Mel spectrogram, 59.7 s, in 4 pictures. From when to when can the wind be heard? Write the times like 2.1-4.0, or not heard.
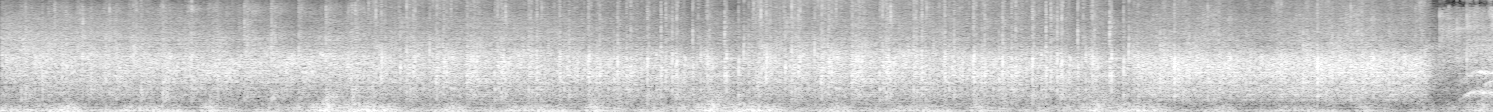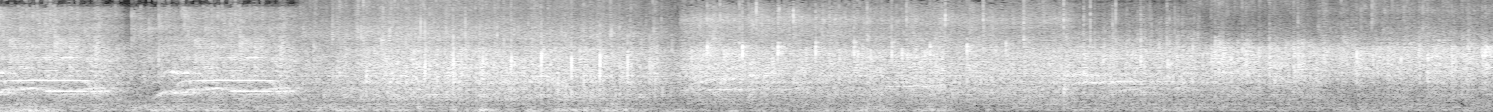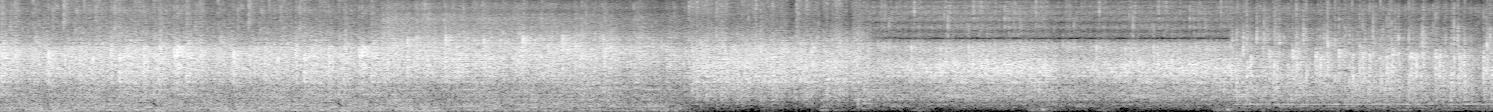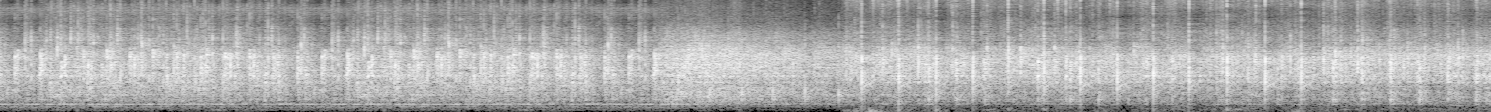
0.0-36.8.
